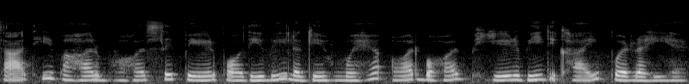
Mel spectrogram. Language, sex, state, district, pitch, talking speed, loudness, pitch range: Hindi, female, Chhattisgarh, Raipur, 195 Hz, 165 wpm, -19 LUFS, 190-215 Hz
